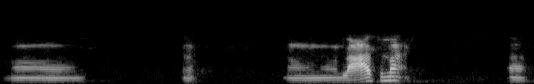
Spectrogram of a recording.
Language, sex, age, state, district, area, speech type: Kannada, male, 45-60, Karnataka, Bellary, rural, conversation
